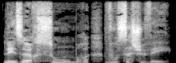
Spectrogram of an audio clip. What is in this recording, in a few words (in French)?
heure sombre acheve, bloodelf male; PhoenixCraft-1.16.5; PhoenixNPCPack; minecraft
